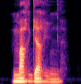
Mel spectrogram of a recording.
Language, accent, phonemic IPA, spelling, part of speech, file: French, France, /maʁ.ɡa.ʁin/, margarine, noun, LL-Q150 (fra)-margarine.wav
- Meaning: margarine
